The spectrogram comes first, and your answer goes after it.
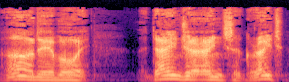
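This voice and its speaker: A man voicing a gravelly old rough-spoken ex-convict. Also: mid-range voice, animated, a little slow, dry recording, studio quality, heavily acted. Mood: confiding. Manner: broad rustic dialect, blustering then hushed. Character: rough old male ex-convict, gruff, doting. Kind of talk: audiobook character voice.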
